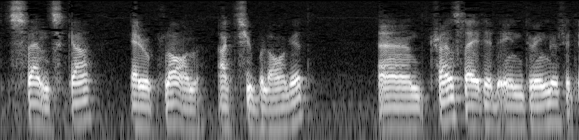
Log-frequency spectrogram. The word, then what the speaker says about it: Svenska Aeroplan Aktiebolaget: Saab, that is four letters, S-A-A-B, and it stands for, in Swedish it's pronounced Svenska Aeroplan Aktiebolaget, and translated into English it is Swedish Airplane, and Aktie is the same as stock.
